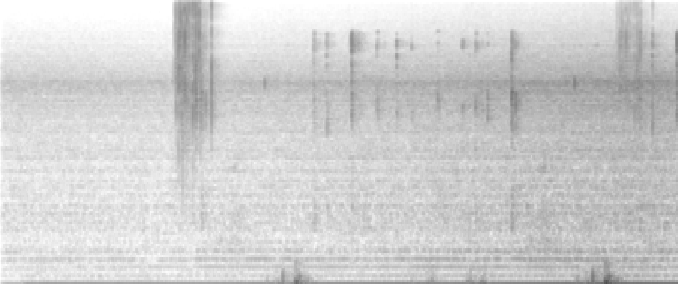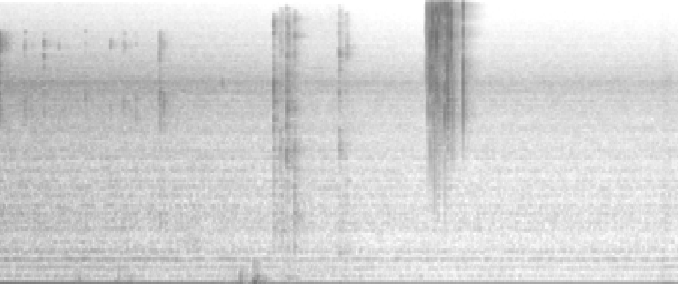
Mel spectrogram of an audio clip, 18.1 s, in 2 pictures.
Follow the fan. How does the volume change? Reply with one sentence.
The loudness of the fan goes up, then down.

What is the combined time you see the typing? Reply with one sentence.
The typing can be heard for 11 seconds in total.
